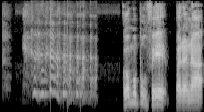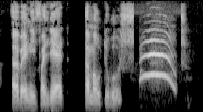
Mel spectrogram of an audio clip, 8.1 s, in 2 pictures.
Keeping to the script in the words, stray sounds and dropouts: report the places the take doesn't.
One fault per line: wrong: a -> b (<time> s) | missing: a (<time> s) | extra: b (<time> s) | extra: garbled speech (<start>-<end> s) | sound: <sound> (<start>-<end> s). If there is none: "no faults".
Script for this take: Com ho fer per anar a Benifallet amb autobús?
sound: laugh (0.4-2.0 s)
extra: puc (2.8 s)
sound: laugh (6.9-7.6 s)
